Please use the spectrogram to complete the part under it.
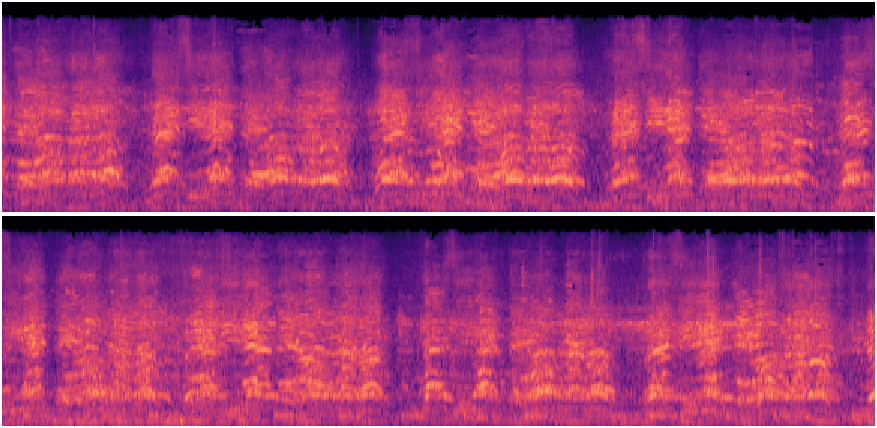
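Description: Cars and vans drive past on the street.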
